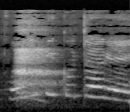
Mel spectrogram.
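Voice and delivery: laughing. Real, not acted. Child laughing while answering mum.

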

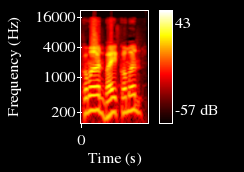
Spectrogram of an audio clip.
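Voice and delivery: loud cheer at the screen; excited cheering. Real, not acted. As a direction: urge the player on, shouting. Cheering at the game.

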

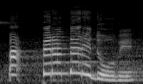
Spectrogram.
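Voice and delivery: very high-pitched puzzled question. Acted. Ranocchio wants to know where they would go, puzzled. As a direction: ask it high, wondering where to.

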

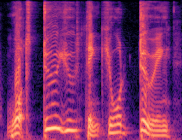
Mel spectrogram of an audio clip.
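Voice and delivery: high, loud, outraged challenge; bossy yell. A narrator's reading. Little Miss Bossy confronting the bear, indignant yell. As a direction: yell it like a scolding boss. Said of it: "yelled little Miss Bossy".

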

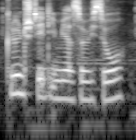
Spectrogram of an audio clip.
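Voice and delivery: usual speaking voice

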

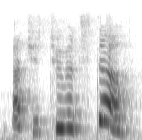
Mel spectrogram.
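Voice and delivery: loud, high exclamation; exasperated. A narrator's reading. Friend reacting to Neil's overloaded costume, loud and high. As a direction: throw your hands up.

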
